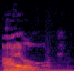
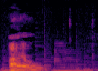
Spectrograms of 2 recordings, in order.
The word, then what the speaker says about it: I'll: is not complete so it's an apostrophe and the Double L so the pronunciation is Isle Isle the same happens with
